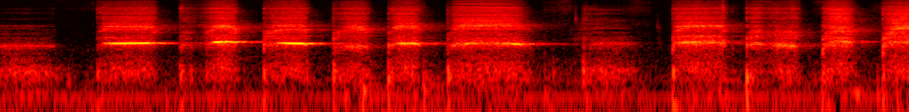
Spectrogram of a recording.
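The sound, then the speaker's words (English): A person whistles a short, breathy tune of several notes, fairly loud, with airy gaps between the phrases and no talking. “He started whistling.”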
